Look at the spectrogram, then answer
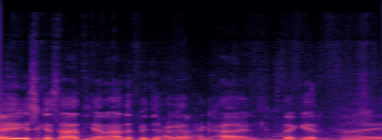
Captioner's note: Arabic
